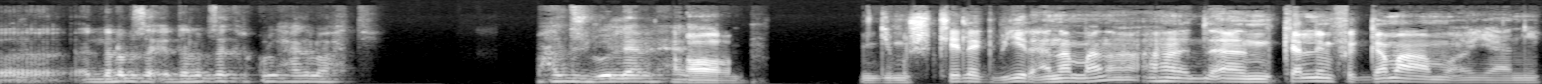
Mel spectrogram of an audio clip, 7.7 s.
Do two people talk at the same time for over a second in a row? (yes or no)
no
